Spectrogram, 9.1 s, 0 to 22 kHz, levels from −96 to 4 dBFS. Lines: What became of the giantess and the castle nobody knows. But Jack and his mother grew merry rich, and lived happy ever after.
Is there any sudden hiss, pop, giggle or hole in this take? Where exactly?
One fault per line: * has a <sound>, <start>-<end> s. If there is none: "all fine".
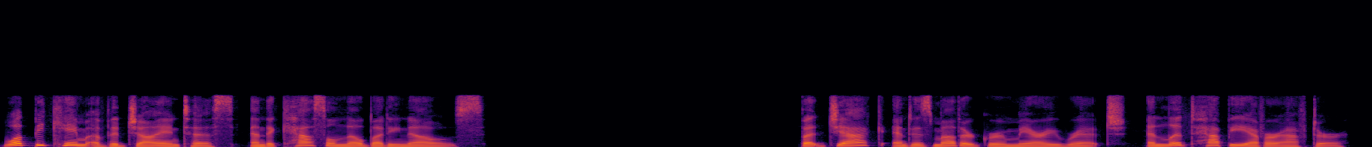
all fine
